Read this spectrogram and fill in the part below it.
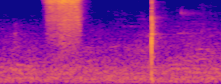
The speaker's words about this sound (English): Otherwise, sit back, relax, pop a bottle,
